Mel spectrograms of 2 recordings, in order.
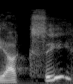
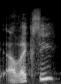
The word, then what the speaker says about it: Aleksey: for my podcasts early oxi sorry Aleksey like Leslie sorry about my pronunciation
